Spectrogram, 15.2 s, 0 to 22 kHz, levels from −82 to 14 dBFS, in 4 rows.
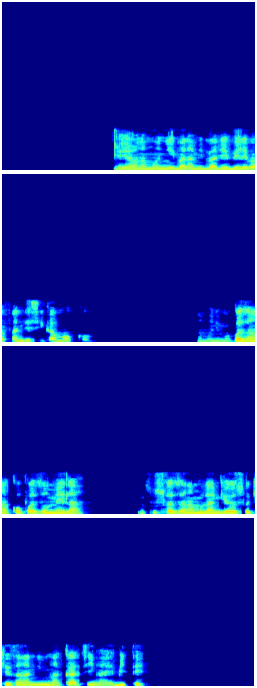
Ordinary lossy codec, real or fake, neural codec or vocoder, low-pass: AAC, 24 kbps; real; none; 5.4 kHz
